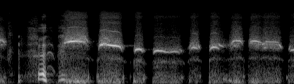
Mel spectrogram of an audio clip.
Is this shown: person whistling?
yes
